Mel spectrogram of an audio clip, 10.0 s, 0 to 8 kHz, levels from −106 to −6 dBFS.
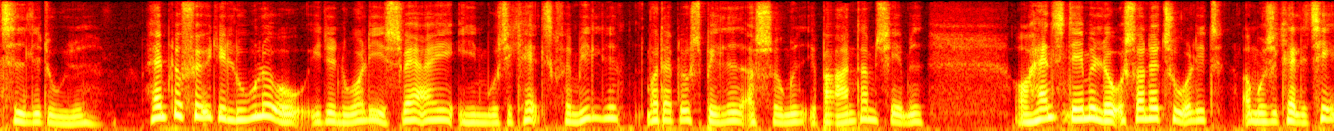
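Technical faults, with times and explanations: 6.20 to 6.28 s, short stall from a late packet: right after "spillet og sunget i", a packet showed up late and the jitter buffer ran dry, so the receiver stretched the last bit of speech for about 61 ms until it arrived. Nothing gets skipped, but that sound hangs on a touch too long with a faint buzzy dip, and everything after it runs about 61 ms later. The sound stops at 8 kHz, which fits G.722 in the call path.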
